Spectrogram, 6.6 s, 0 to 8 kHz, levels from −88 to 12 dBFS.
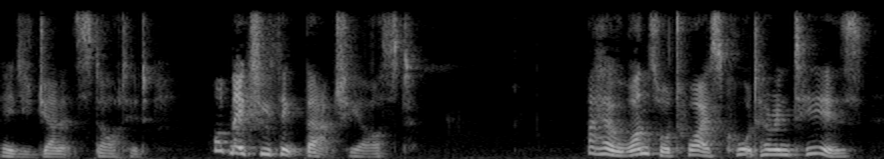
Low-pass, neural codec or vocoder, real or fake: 7.2 kHz; none; real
